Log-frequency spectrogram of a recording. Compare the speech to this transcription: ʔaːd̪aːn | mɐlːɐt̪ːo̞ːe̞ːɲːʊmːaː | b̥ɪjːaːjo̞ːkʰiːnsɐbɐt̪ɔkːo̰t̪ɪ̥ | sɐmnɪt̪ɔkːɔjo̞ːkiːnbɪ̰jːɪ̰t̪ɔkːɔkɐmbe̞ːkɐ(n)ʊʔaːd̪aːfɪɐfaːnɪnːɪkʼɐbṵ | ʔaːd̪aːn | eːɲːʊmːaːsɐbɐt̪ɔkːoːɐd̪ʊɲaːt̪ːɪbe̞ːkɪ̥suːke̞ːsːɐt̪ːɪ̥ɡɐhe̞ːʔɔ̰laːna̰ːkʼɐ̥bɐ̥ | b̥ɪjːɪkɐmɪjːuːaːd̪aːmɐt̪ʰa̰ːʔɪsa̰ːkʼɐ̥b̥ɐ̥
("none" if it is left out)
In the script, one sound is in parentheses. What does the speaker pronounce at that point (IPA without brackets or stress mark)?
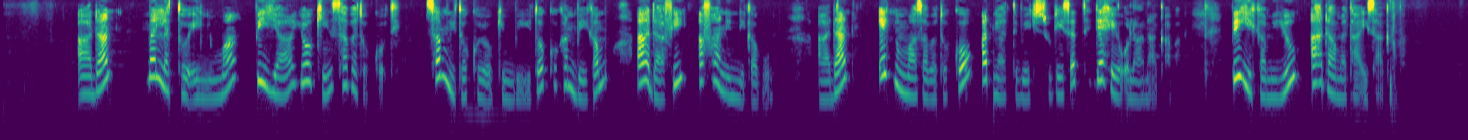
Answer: m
